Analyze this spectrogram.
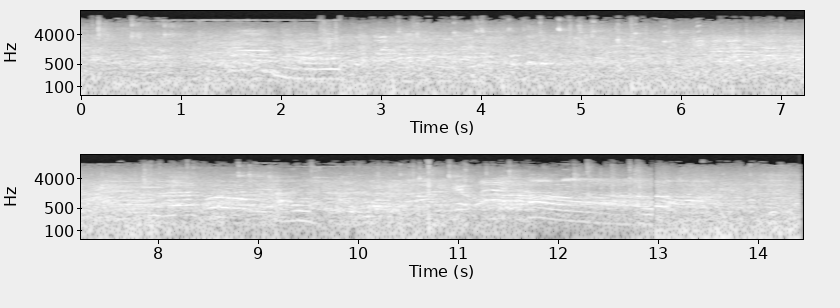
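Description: A crowd of men shouts and cheers from the sidelines outdoors.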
